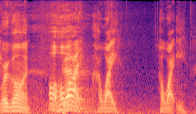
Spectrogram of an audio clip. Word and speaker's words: Hawaii: Oh, Hawaii. Hawaii. How you pronounce that? Hawaii, nigga. Yeah. No, don't say yeah. He kind of pronounces the second I.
